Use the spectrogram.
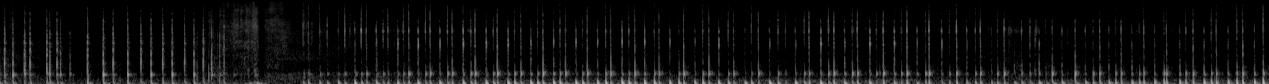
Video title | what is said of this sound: ASMR consistent tapping (fast but gentle) | it has the shaky sounds on the inside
